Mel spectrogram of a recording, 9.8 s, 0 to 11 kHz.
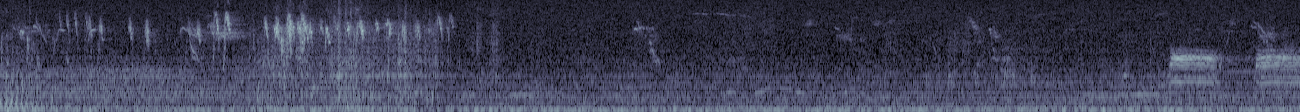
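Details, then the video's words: Female house sparrows in conflict at daybreak on 5 December, in autumn countryside of the Limousin, France, chirp in quick, scratchy bursts for the first few seconds, then fall quieter; two harsher calls near the end over a low background rumble. "MOINEAU Domestique/Femelles en Conflit"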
